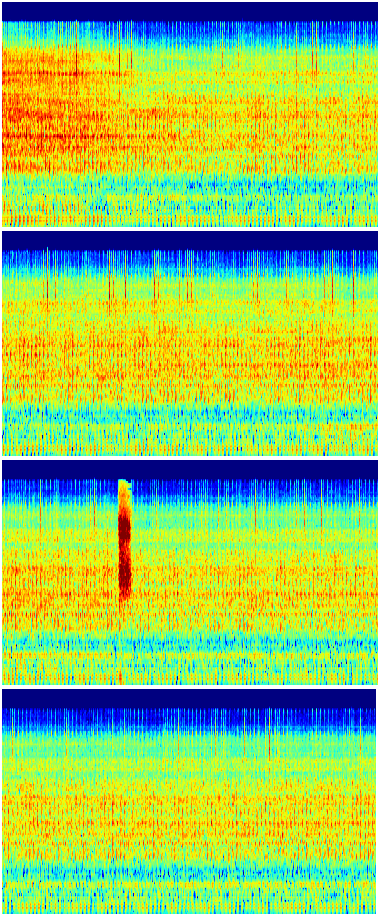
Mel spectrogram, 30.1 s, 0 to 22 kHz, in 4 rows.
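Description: Honda CBR125R's single-cylinder four-stroke engine idling steadily, with a fine fast ticking running through it and one brief sharp snap about halfway through. The spark plug cord is arcing, and the owner links it to a high-pitched ticking mechanical noise from the engine.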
